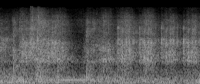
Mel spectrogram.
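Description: Light applause from a small group: a steady run of irregular hand claps.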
